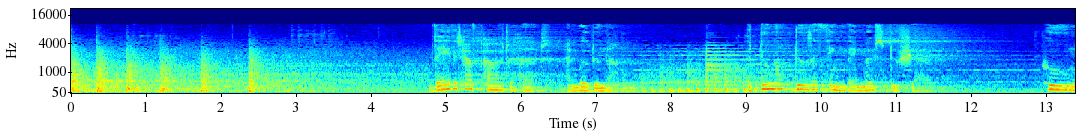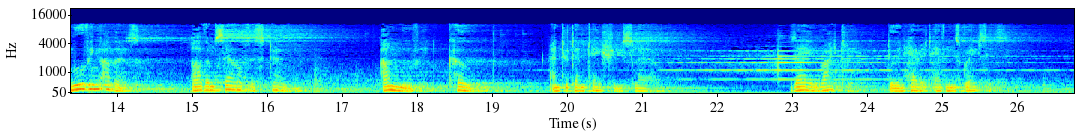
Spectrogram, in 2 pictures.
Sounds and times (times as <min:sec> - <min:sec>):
Speech: 0:04.8 - 0:07.6, 0:09.0 - 0:11.6, 0:13.0 - 0:16.6, 0:17.5 - 0:19.1, 0:19.8 - 0:21.4, 0:23.0 - 0:25.9.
